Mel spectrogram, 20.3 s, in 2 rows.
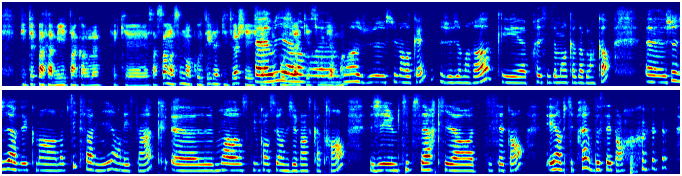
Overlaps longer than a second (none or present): present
